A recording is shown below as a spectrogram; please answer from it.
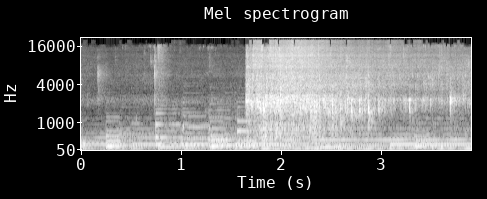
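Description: Bay leaf and asafoetida hit hot oil, a soft clinking start giving way to a bright, steady sizzle that stays loud and close throughout.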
